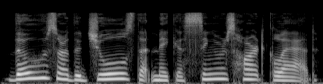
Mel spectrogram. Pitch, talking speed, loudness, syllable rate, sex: 225 Hz, 185 wpm, -17 LUFS, 4.5 syllables/s, female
